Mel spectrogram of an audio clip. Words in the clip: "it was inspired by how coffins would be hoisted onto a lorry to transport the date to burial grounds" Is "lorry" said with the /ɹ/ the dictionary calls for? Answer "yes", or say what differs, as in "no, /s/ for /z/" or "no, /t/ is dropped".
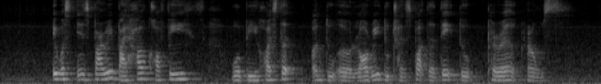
yes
